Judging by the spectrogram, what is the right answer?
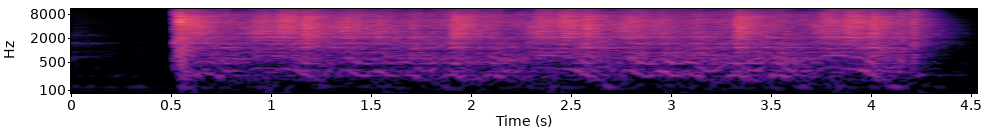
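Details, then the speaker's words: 1974 Chevy Camaro sitting 24 years: about four seconds of steady cranking that never catches; only a couple of sparks then none, so dirty, pitted ignition points need filing. "now we had a couple of sparks then it quit i need to go get a step stool and get up in there and file them and see what we got going on"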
